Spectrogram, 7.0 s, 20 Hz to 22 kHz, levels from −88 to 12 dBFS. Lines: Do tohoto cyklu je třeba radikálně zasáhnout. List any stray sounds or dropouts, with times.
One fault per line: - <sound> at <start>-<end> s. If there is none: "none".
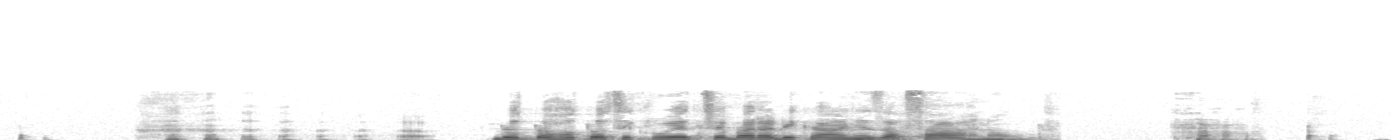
- laugh at 0.7-2.2 s
- laugh at 5.8-6.3 s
